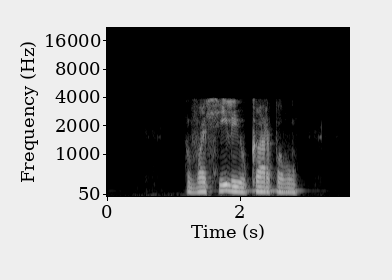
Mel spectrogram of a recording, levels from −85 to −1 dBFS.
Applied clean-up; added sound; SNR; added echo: neural mask model DeepFilterNet 3.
